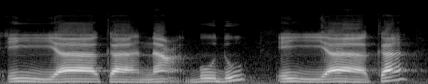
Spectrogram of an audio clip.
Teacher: ya-nya panjang, K-nya pendek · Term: panjang pendek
